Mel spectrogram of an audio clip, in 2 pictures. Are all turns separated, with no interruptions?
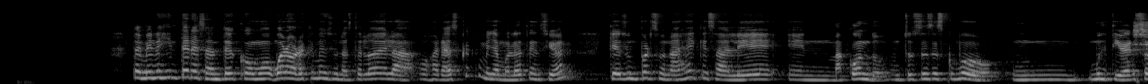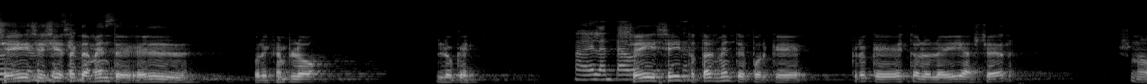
No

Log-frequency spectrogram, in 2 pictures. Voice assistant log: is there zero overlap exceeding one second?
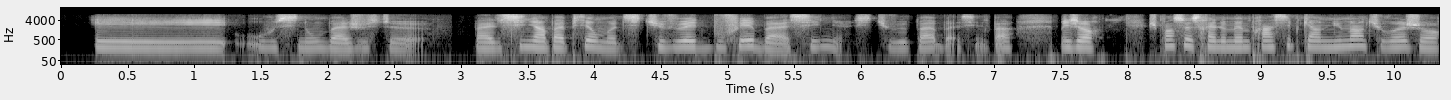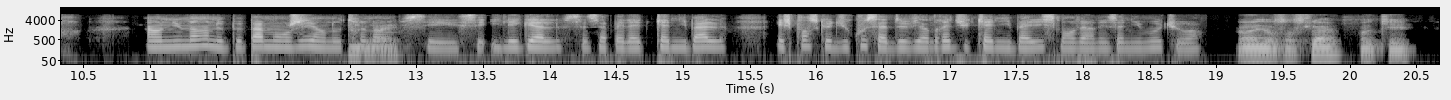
Yes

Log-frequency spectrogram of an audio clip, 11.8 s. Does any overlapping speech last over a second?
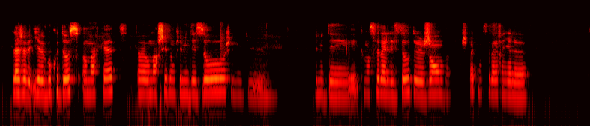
No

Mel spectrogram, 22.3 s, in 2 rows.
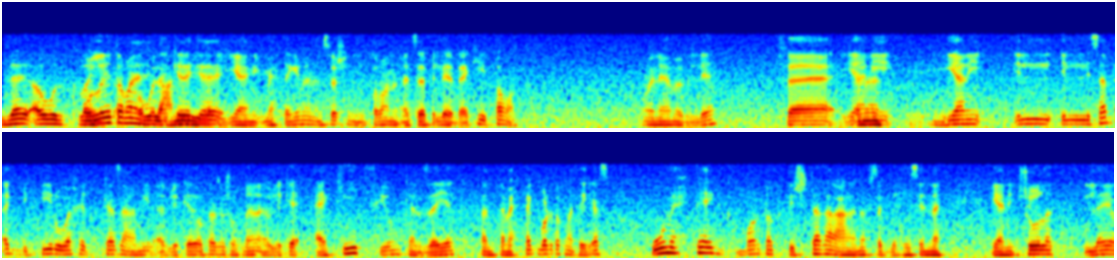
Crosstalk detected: Yes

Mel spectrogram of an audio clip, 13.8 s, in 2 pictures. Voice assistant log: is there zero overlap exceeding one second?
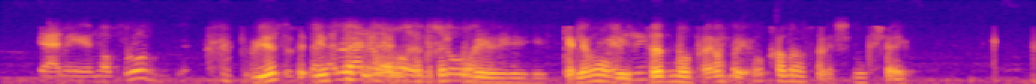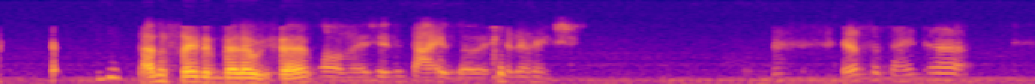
No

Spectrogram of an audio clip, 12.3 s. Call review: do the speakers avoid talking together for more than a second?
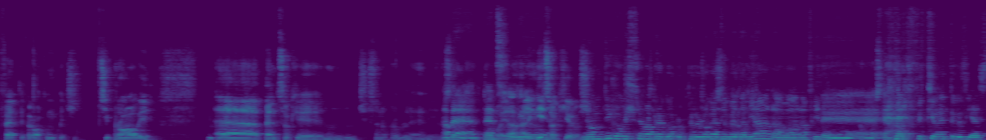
No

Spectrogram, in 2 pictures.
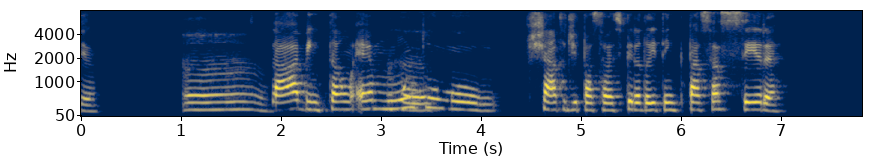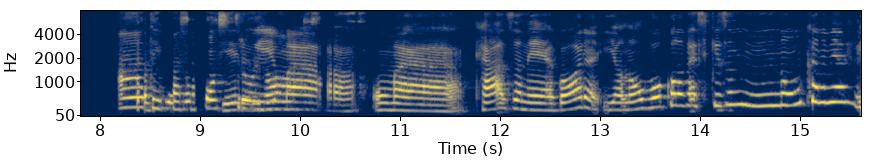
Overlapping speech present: Yes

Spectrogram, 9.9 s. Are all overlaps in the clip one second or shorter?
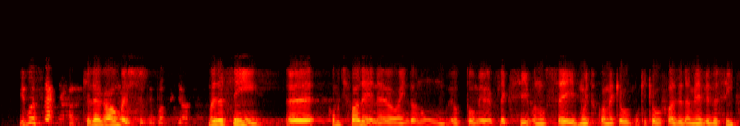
Yes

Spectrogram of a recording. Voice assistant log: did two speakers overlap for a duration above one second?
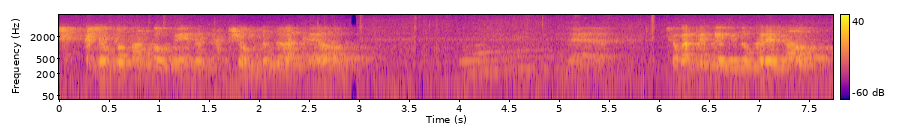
No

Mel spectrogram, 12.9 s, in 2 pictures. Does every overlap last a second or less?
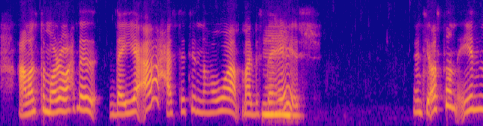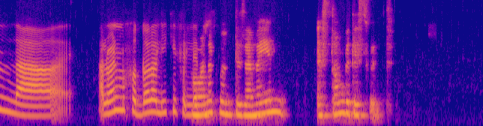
Yes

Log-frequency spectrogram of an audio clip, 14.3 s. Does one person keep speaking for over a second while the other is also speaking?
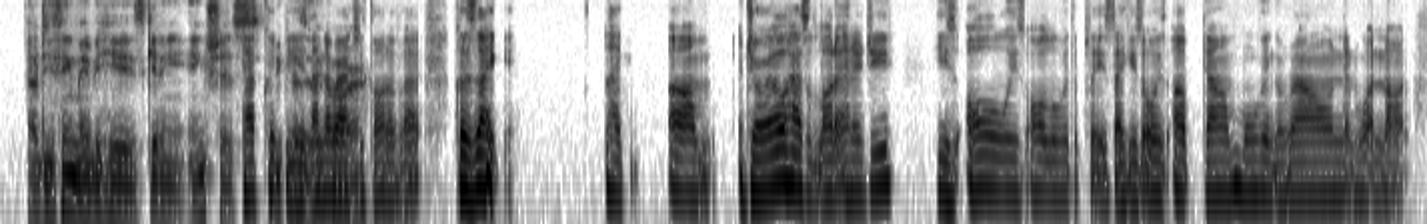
Yes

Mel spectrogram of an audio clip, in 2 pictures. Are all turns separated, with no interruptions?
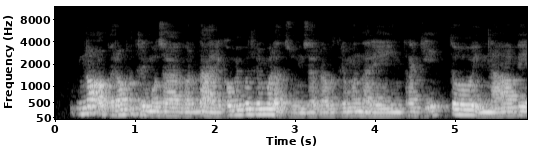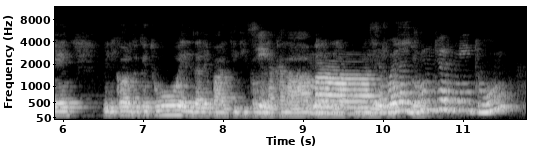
No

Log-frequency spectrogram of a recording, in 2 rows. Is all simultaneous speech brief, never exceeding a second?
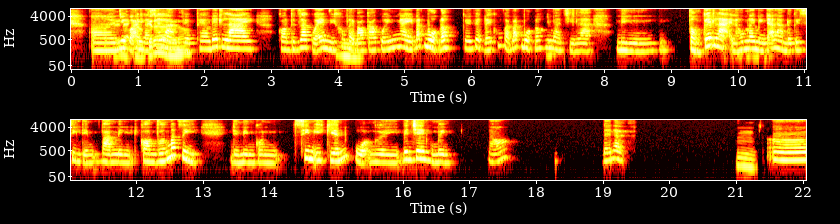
No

